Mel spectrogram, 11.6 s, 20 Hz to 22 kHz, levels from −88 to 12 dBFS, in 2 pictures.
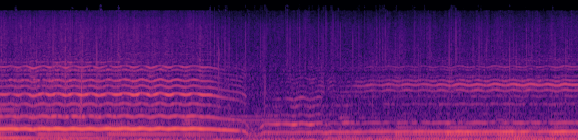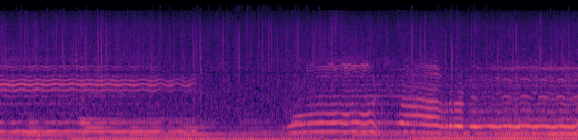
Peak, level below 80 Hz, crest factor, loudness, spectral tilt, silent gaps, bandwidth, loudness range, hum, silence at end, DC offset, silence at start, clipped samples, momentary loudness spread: -12 dBFS; -36 dBFS; 14 dB; -27 LUFS; -5 dB/octave; none; 17 kHz; 7 LU; none; 0 s; under 0.1%; 0 s; under 0.1%; 11 LU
